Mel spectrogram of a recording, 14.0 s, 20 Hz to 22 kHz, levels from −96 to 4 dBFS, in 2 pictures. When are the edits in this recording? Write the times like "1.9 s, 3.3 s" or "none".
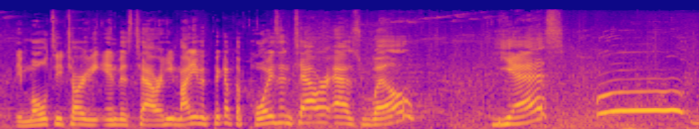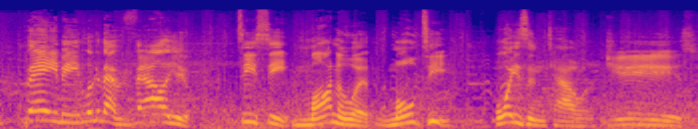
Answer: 13.0 s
